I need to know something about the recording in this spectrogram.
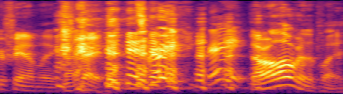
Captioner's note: laughing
